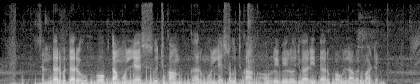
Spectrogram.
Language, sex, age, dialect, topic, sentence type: Bhojpuri, male, 25-30, Northern, banking, statement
